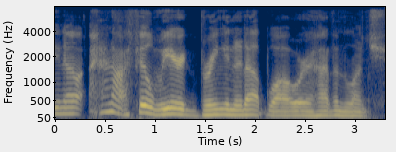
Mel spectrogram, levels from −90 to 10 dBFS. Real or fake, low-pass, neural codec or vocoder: fake; 7.2 kHz; codec, 16 kHz in and 24 kHz out, 1.1 kbps, FireRedTTS-2 codec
